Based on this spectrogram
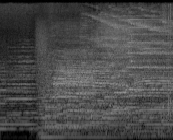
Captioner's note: sheeps bleating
